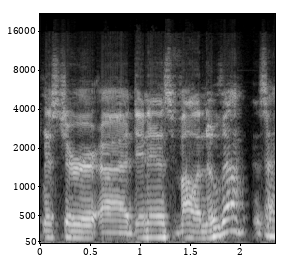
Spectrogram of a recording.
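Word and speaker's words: Denis Villeneuve: um the director of Dune 3 Mr uh Dennis valenova is that how you pronounce that correctly yeah I love that guy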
